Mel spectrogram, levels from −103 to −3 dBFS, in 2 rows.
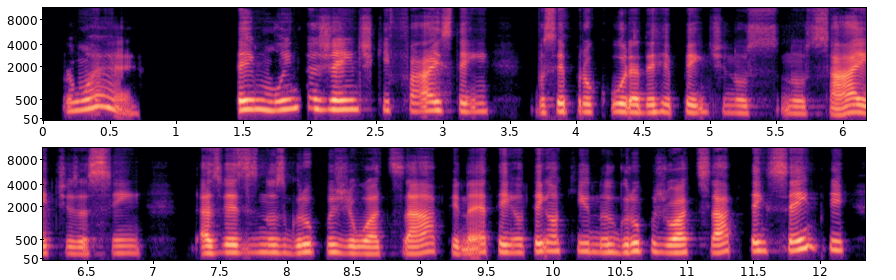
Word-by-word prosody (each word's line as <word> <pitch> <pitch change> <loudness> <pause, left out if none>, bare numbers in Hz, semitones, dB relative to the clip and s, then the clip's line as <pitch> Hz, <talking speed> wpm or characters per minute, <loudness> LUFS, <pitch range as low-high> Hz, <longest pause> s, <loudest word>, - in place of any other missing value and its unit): Não 240 +4 0
é? 295 -3 -2 0.7
Tem 240 +1 +9
muita 250 +3 +1
gente 245 0 +4
que 230 - -10
faz. 220 0 -1
Tem 200 -2 -5 0.3
você 175 +3 0
procura 190 -1 +1
de 175 0 0
repente 180 -1 -5
nos 165 -1 -9
nos 155 0 -8
sites 165 -3 +1
assim, 165 0 -6 0.4
às 165 0 +2
vezes 180 0 +1
nos 180 -1 -4
grupos 185 +2 0
de 165 - -2
WhatsApp, 155 +3 -1
né, - - 0
tem 185 -1 -1
eu 175 - -4
tenho 200 +4 0
aqui 205 -1 -5
nos 185 -1 -3
grupos 195 +2 0
de - - -8
WhatsApp, 175 +2 +3
tem 210 - +2
sempre 235 +3 +1
185 Hz, 160 wpm, -25 LUFS, 170-215 Hz, 0.7 s, Tem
